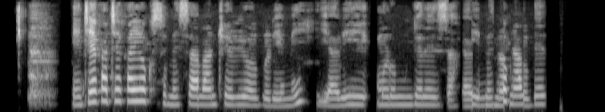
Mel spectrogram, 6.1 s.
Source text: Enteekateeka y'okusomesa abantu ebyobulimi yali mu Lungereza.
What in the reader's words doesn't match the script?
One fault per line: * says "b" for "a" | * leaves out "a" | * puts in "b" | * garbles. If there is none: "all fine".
* garbles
